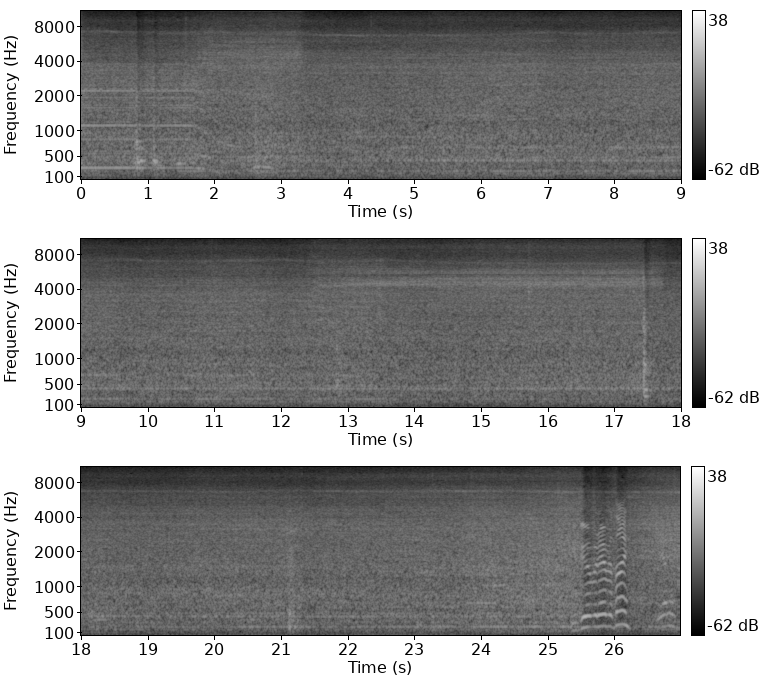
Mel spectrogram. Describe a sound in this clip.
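A heavy truck engine idles steadily nearby.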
